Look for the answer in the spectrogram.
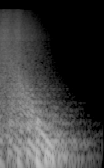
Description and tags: Noise Shutdown
A shutdown sound effect I made for a game that includes noise in it. Can be used for computers, radios, comms, etc. shutting down.
computer, digital, effect, electronic, game, machine, noise, sci-fi, shutdown, sound-design, sounddesign, soundeffect, synth, weird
